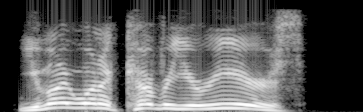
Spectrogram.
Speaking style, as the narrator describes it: Jeb shouted

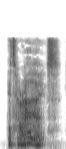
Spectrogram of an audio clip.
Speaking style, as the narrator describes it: he said faintly

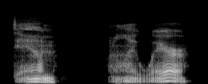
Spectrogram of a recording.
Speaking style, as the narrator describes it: Gina muttered

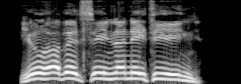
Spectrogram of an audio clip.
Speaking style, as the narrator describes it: Vliksim shouted

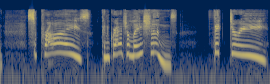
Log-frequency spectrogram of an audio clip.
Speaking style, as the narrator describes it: shouting

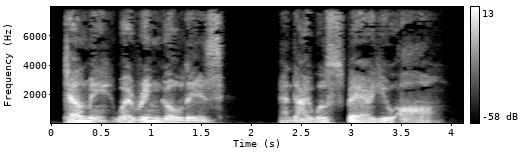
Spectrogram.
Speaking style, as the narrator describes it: Azrael hissed

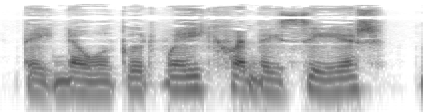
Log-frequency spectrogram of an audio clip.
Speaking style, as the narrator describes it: muttered Mrs

